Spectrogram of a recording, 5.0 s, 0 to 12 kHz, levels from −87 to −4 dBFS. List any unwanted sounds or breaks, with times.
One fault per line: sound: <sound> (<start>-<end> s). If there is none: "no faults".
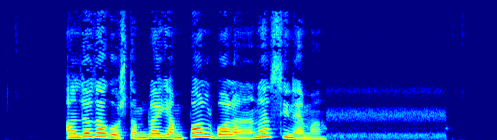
no faults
